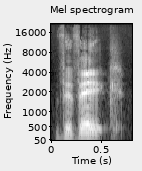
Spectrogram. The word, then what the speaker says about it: Vivek: Probably about to drop some hot bars like Vivek rhymes with cake.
